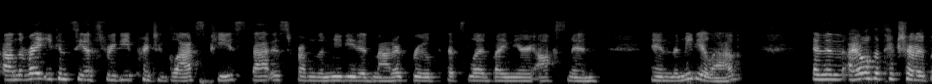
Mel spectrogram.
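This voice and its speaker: A woman archivist presents a live online talk in a relaxed, conversational way, with filler words and little asides. Her voice sits at an ordinary middle pitch, and the audio is somewhat dull and lo-fi. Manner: conversational, with frequent ums and asides. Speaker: museum archivist.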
